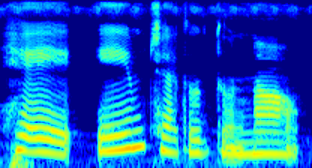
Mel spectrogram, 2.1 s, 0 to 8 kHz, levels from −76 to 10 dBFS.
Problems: constant background noise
